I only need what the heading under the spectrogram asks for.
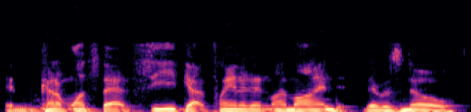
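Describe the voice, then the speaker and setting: A man's voice: mid-range voice, fairly even intonation, normal speed, vocal fry, warm tone. A man hosting a podcast interview, chatting in an agreeable, conversational way and often repeating words. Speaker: podcast host. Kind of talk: casual interview talk.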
